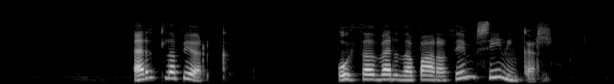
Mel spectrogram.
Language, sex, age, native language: Icelandic, female, 20-29, Icelandic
